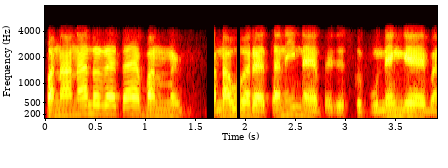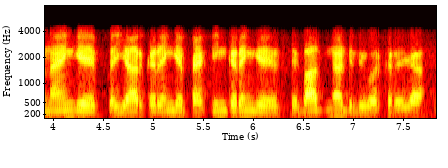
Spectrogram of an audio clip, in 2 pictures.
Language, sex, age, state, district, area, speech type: Urdu, male, 30-45, Uttar Pradesh, Mau, urban, conversation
